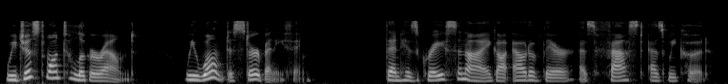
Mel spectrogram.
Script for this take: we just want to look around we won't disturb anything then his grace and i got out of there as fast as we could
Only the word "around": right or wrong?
right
